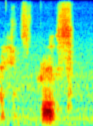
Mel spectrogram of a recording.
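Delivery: hushed, whispered mutter under the breath. Voicing a character who kneels before the player: muttering under his breath. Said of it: "He mutters under his breath".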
